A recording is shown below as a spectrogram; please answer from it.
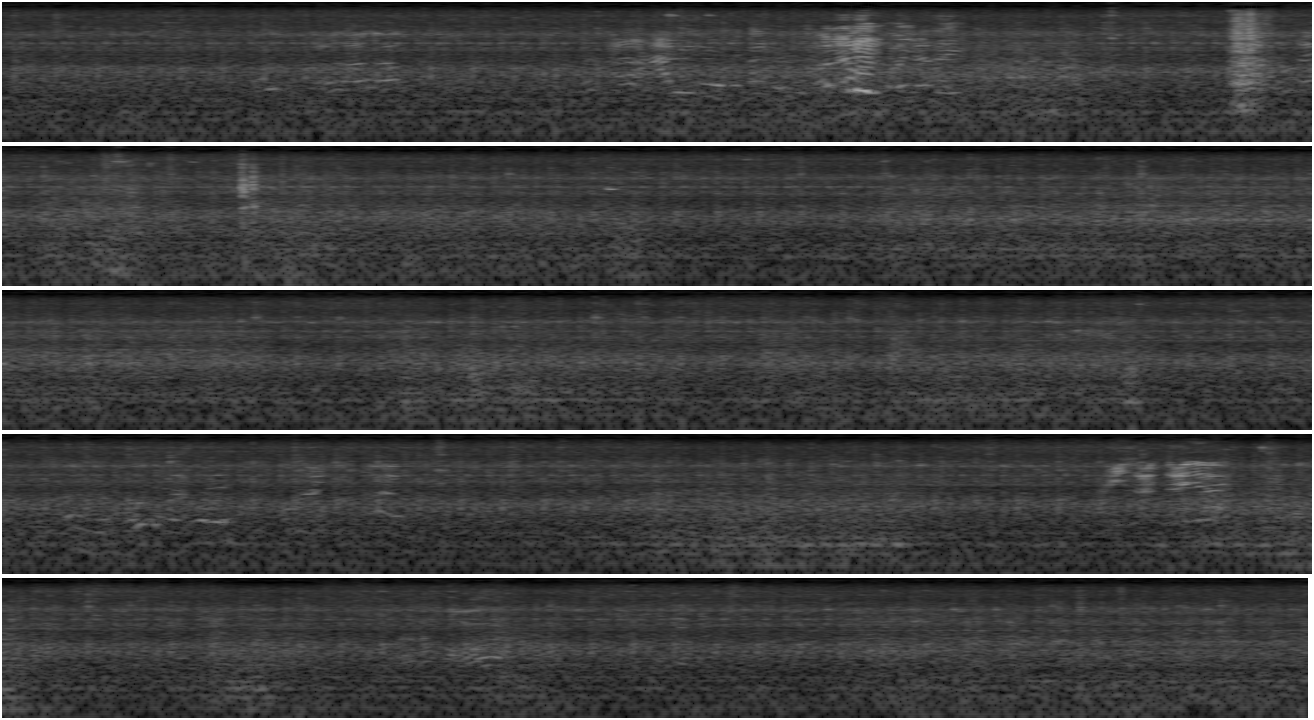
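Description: Truck engine running steadily, driving a truck-mounted crane as it lowers a boat hull onto the truck bed. A few sharp knocks stand out in the first eight seconds or so.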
